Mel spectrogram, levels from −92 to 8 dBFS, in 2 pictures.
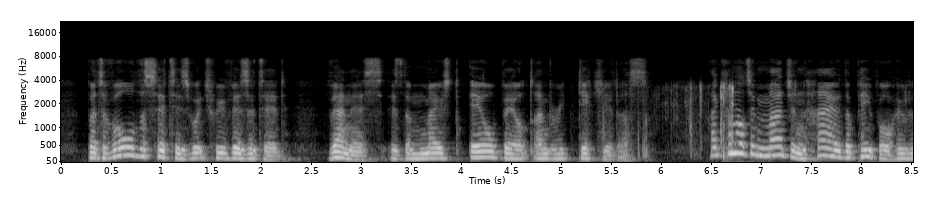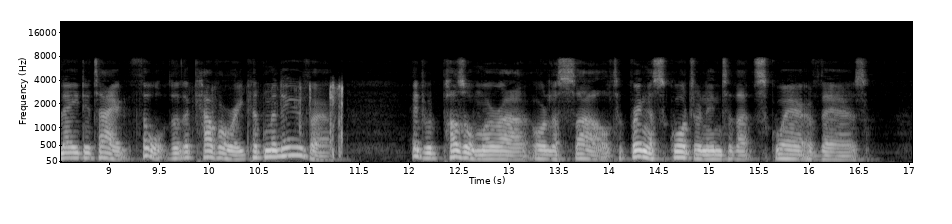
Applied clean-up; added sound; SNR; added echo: none; Telephone; 20 dB; reverberation time 0.2 s.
